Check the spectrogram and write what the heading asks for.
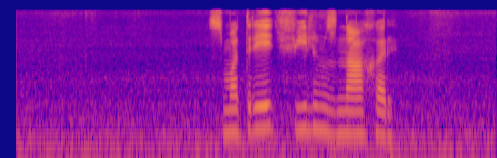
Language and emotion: Russian, neutral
